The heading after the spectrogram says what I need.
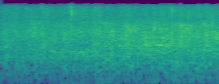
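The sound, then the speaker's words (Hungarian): Steady applause from an audience after a stunt on a table: a dense, even patter of many hands clapping throughout, with no voices. “tapsoljuk meg, köszönjük”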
